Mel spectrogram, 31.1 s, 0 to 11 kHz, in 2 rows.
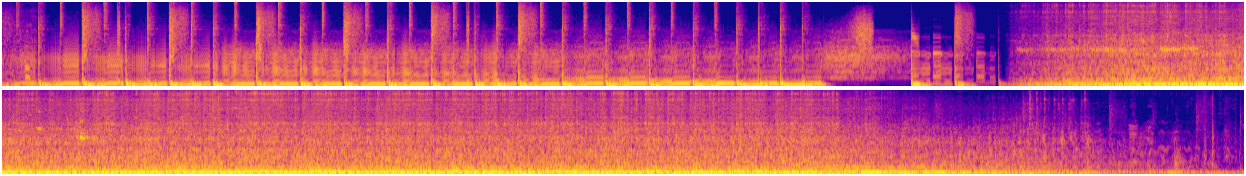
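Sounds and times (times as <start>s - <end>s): tractor engine rumbling: 12.6s - 31.0s.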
